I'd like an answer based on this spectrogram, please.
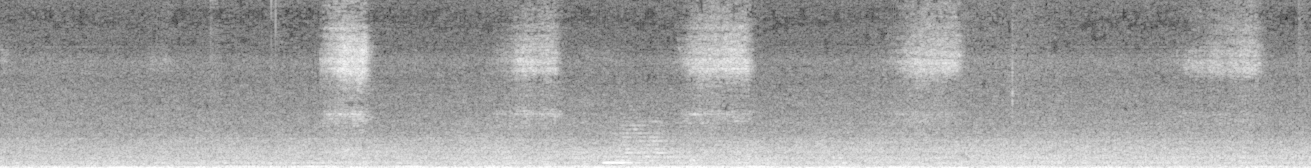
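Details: Calico cat Angttu in deep, sound sleep, snoring: soft hissing wheezes rise and fade with each breath, roughly every two seconds, over a faint steady low hum.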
